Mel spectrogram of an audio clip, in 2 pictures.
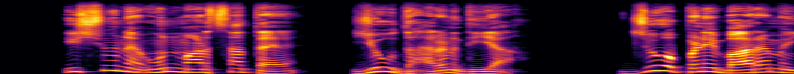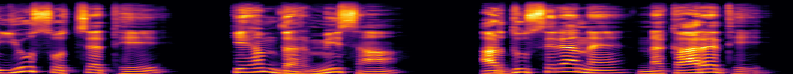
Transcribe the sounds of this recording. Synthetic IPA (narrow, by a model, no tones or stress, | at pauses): jiːsʊʋɛnɛʊnmaːɽ̃sãt̪ɛ | joʊd̪ʱa̰ːɾəɽ̃d̪ɪja̰ | d͡ʒoɐpɽ̃ebaːɾɛmɛ̃josoːtːt͡ʃɛt̪ʰe | keɦɐmd̪ʱɐɾmisã | ɐɾd̪ʊsɾjãnɛnɐkaːɾɛt̪ʰḛː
